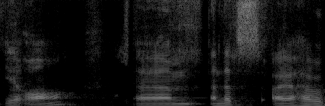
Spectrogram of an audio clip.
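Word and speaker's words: Airain: We are going into the design stage slowly with that, and that's a brand Erin, that's I pronounce it, but in French the official pronunciation is Iran.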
